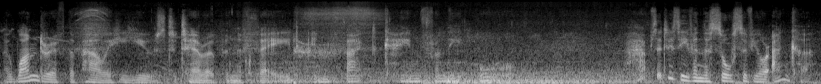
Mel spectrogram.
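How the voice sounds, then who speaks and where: Creaky-voiced, proud sorceress. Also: female voice, animated, very noisy, heavily acted. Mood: measured. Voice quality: low, creaky. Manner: formal, archaic, measured phrasing. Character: mysterious, proud sorceress and scholar of the arcane. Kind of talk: video game dialogue acting.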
